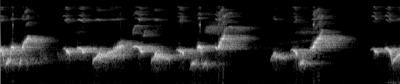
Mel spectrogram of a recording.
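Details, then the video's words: Night-time lure song of a White-rumped shama, meant to trigger a caged bird into answering and singing steadily. Fluid, varied whistles twist through rising and falling notes, with thin high chips overhead and short pauses between phrases. "Pancingan Murai batu MALAM HARI jadikan NYAUT GACOR dan NGEPLONG"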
